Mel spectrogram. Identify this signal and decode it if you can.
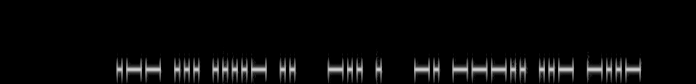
Morse code, heard as a keyed tone, about 25 wpm, 700 Hz. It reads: WS4I DE N8UX
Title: USA Callsign DE Callsign - 4 Characters - 25wpm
